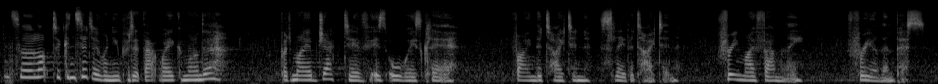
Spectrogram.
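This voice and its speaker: Woman as an earnest young witch goddess, creaky edge. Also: mid-range voice, brisk, a little mellow, a little hiss or hum, close to an everyday voice. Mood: dry, resolute. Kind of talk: theatrical video game dialogue.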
